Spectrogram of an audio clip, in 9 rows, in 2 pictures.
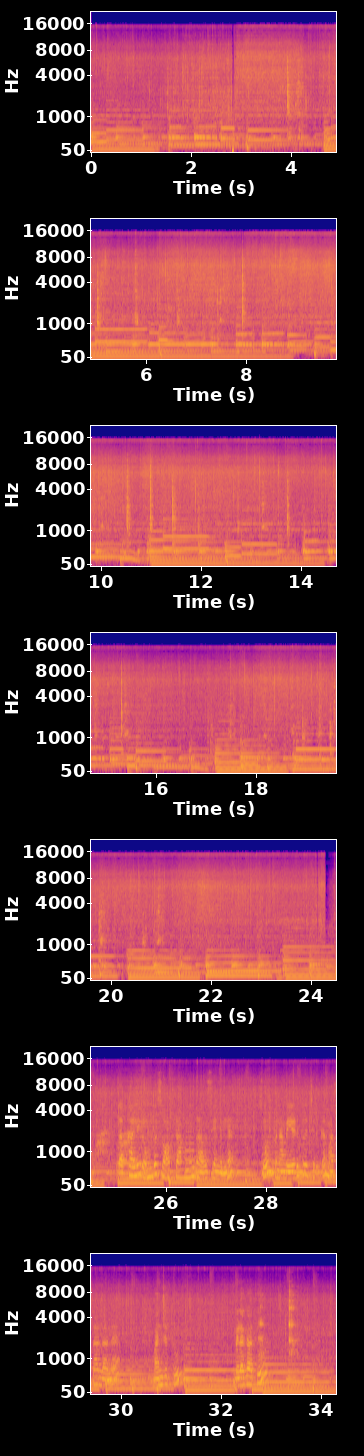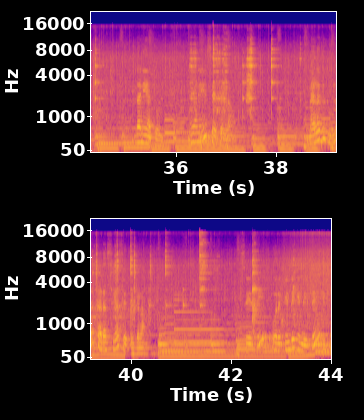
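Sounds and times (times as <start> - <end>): vegetables sizzling in hot oil: 0.0 - 44.0
metal spatula scraping a pan: 2.9 - 22.7, 32.8 - 33.6, 36.2 - 41.7.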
